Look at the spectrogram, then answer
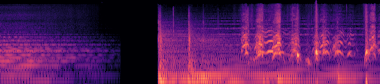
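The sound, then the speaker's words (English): Several dogs bark and yip in a loud, overlapping flurry of sharp barks over a rough background, preceded by a fading tonal hum and a brief silence. “I'd never been fully surrounded like this or feeling trapped by dogs.”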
